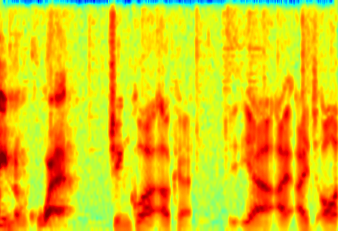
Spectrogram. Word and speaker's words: cinque: No, that's how it's pronounced in Italian. You pronounce it like ch.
